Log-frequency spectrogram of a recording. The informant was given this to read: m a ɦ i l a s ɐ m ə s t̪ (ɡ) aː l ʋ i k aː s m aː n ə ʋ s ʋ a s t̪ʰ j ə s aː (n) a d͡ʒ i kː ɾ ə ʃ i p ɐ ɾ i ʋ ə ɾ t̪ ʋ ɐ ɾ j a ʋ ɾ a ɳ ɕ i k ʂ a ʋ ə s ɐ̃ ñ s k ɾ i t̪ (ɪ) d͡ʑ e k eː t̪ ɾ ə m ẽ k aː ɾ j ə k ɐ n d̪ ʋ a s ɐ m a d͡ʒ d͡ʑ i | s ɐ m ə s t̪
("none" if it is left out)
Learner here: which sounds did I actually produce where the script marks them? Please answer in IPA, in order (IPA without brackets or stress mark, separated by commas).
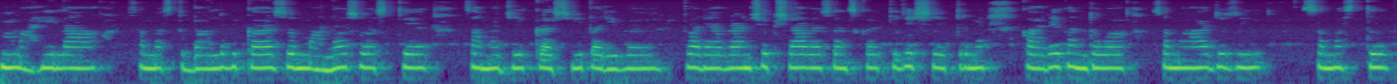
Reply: b, m, i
